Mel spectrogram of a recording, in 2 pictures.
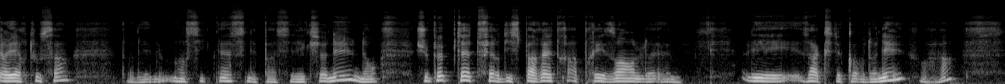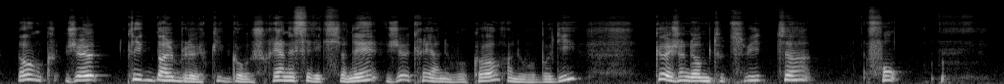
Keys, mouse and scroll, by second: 1.5 click, 6.4 click, 8.0 click, 12.0 click, 14.0 click, 16.6 click, 17.8 F2, 19.0-20.0 typing.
